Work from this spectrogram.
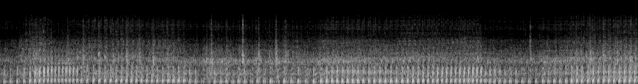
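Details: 1972 Honda SL125 single with new battery, cold start on handlebar choke: small single thumps along with a quick, even beat that rises and settles; starts well, normal idle after cold start.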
